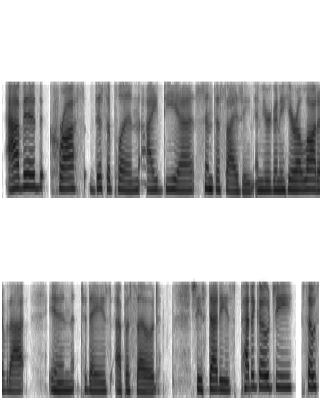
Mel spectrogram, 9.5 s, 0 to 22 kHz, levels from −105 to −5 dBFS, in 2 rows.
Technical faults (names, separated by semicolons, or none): none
